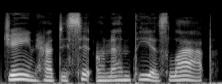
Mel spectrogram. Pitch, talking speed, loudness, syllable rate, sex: 195 Hz, 190 wpm, -17 LUFS, 3.8 syllables/s, female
